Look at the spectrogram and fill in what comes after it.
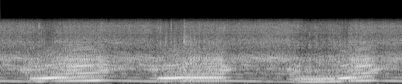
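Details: BMW 318i with M10 four-cylinder engine, first startup after fitting sidedraft individual throttle bodies (Carburetor Man / Dramatic Racing): crisp blips rising and dropping evenly, sharp throttle response, no misses or knocks; normal free revving.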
